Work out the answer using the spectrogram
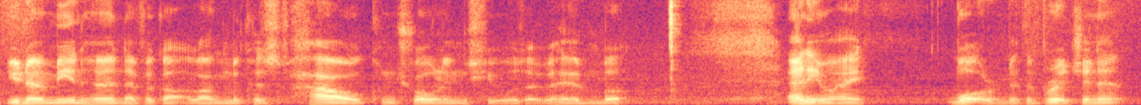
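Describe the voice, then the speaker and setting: Low and dark-toned, this young Englishman talks fairly quickly in a rambling, hesitant way, informal and sprinkled with swearing. It feels intimate and casual, as though he's reconnecting with an old friend. Slight background noise sits under his voice.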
